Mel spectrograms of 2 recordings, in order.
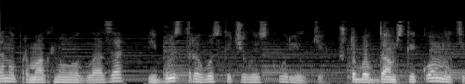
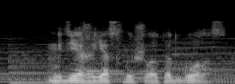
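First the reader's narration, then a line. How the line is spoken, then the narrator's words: Muttered. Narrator (Russian): Пробормотал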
